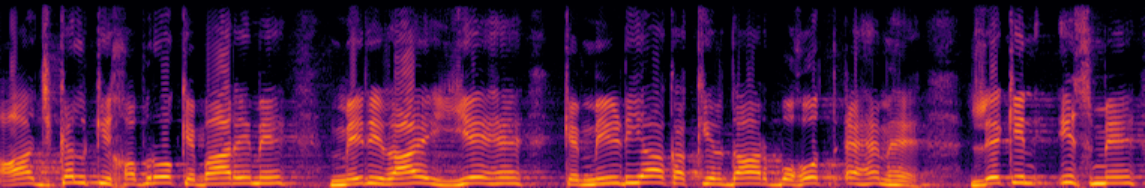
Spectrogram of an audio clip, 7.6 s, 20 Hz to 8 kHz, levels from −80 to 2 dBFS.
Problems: constant background noise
